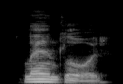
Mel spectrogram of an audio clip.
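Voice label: "landlord", Australian English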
